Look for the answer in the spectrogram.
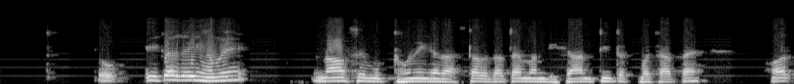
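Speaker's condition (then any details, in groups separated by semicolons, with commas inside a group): Cerebral palsy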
